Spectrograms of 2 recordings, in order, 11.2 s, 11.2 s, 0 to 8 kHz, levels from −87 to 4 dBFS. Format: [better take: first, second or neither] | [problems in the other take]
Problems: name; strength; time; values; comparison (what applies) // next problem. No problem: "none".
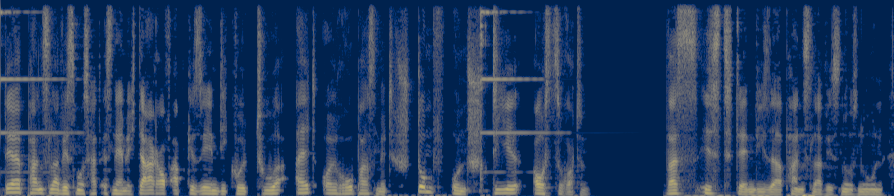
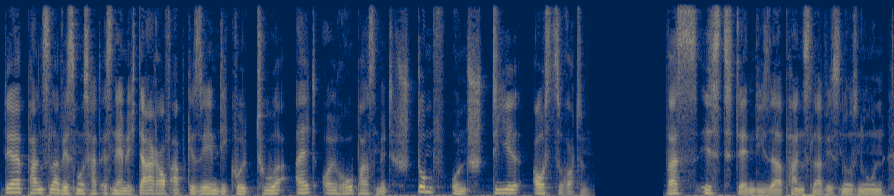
second | noise reduction (classical method spectral subtraction)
